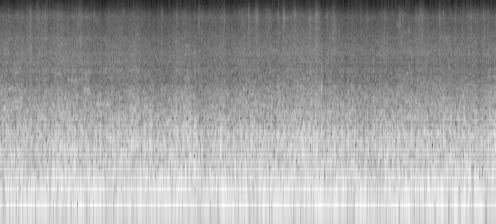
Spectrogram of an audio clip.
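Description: Passenger train running at speed: a steady, loud rumble of wheels on the rails.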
